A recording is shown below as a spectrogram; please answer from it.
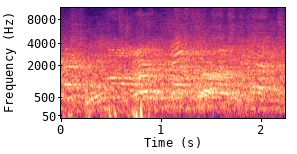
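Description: A few dull thuds from the wrestling ring a little under a second in, with crowd voices in the background.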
